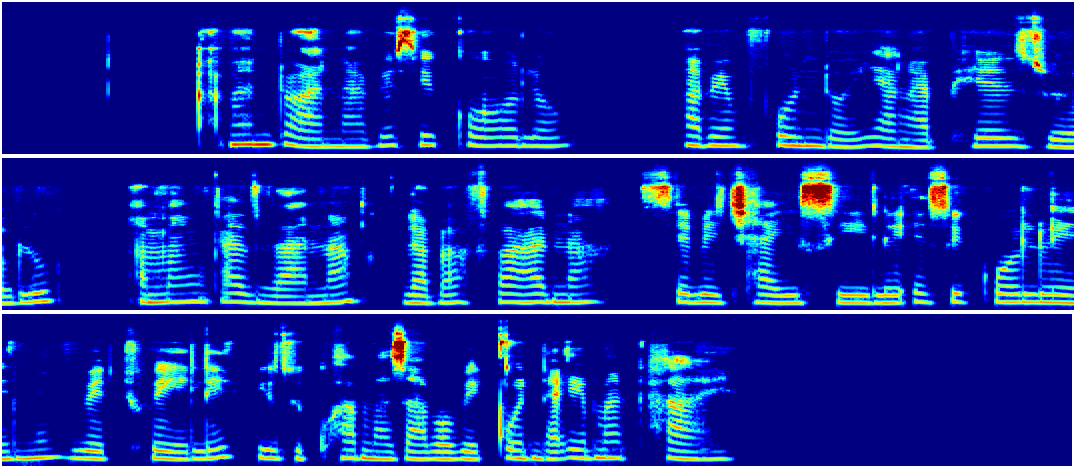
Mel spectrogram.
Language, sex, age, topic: North Ndebele, female, 25-35, education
